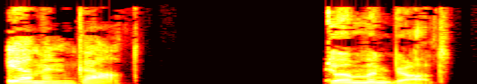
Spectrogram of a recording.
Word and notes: irmengard: German

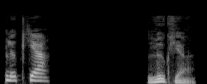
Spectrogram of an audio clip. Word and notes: Lucja: Dutch

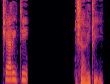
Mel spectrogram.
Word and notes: charity: Dutch

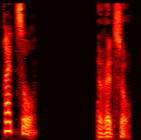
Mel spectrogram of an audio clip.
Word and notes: Rezzo: German

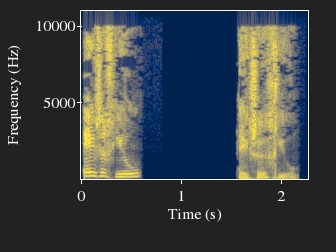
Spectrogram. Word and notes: ezéchiel: Dutch

